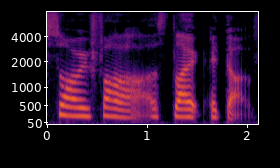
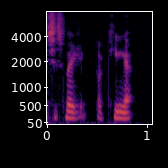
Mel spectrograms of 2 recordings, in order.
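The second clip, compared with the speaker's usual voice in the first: put-on annoyed, fed-up, irritated tone; 4 semitones lower, 12 dB quieter than usual. Retelling what he said while getting irritated: imitating an irritated man. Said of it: "he was getting irritated".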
